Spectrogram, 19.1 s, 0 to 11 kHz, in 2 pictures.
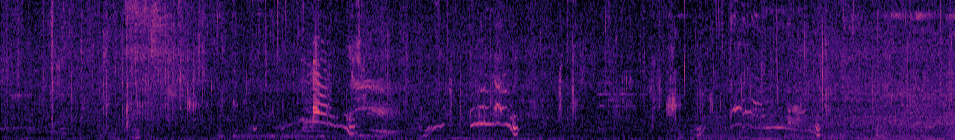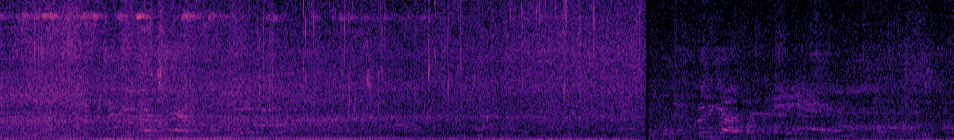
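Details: Abandoned kitten left for two days in -11°C snow, then rescued, gives several short arched meows in the first eight seconds over steady low rumbling background noise, then quieter stretches with faint handling sounds.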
